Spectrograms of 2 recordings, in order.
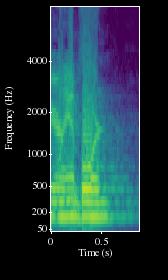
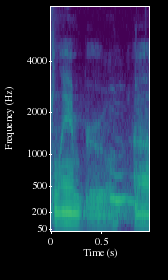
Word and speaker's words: Lambrew: meetings is it gene lambourn gene lamborn uh i believe her name is pronounced lambrew okay there there were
